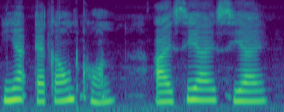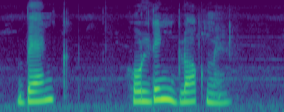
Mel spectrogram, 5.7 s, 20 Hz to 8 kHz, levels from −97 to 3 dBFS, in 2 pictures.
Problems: none marked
